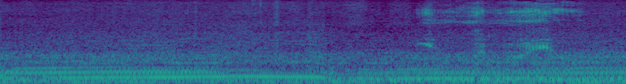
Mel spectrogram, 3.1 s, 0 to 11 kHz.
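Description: A Honda Civic Type R FL5 on 19-inch wheels accelerates along a road, its steady engine drone and tyre noise running continuously beneath conversation inside the cabin.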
